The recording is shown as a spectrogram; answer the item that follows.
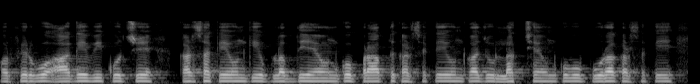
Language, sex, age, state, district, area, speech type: Hindi, male, 18-30, Rajasthan, Jaipur, urban, spontaneous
